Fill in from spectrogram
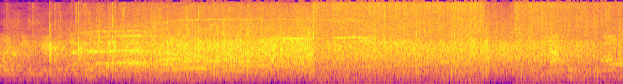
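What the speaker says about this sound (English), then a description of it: "Clap it up for a guy like me paying that debt." A live audience in Chicago bursts into loud, sustained applause and cheering, dense clapping that fills the room and holds steady for several seconds.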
